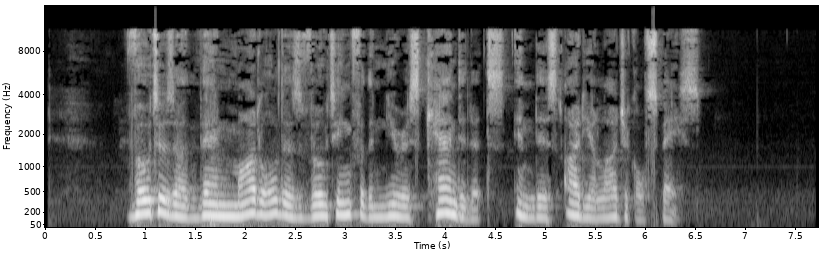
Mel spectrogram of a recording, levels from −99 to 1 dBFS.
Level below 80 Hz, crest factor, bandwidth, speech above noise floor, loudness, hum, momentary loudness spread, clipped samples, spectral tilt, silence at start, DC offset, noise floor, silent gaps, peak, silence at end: -52 dBFS; 16 dB; 11.5 kHz; 49 dB; -16 LUFS; none; 9 LU; under 0.1%; -4.5 dB/octave; 0.85 s; under 0.1%; -65 dBFS; none; 0 dBFS; 1.2 s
